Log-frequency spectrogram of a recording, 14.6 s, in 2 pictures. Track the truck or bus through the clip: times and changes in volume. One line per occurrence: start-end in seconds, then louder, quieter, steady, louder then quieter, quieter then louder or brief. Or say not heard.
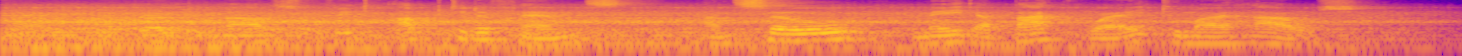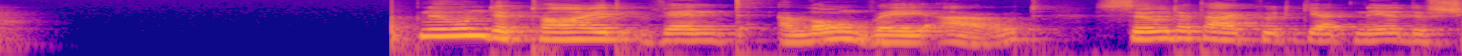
0.0-7.4 quieter.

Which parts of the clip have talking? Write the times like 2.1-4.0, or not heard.
0.1-6.8, 9.2-14.5.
